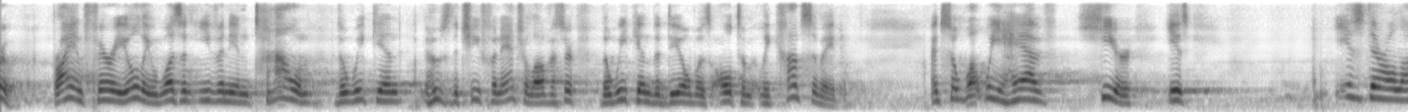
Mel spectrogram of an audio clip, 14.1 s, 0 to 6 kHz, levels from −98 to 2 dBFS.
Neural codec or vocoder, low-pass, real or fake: codec, 24 kHz, 1.2 kbps, DualCodec; 5.4 kHz; fake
